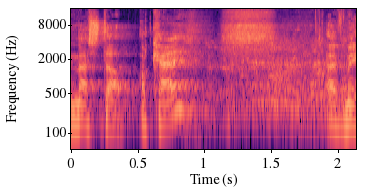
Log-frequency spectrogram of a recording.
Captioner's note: audience laughing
